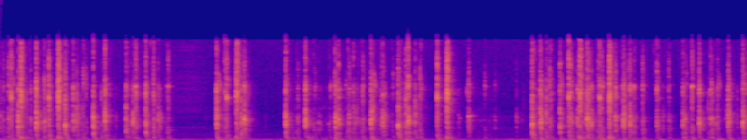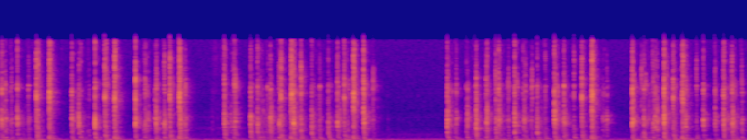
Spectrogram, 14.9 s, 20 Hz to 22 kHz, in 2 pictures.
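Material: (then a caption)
Plastic. Fingertips type rapidly and continuously on a full-size black and silver plastic desktop keyboard with a hollow housing, producing dense, bright, short plastic key taps. Brief pauses in the typing fall around 2, 5 and 11 seconds, and a faint steady low hum runs underneath throughout.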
